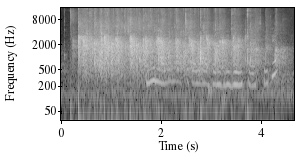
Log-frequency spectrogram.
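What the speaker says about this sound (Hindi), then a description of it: "तालियां।" An audience bursts into steady applause that carries on for several seconds while a person speaks over the clapping.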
